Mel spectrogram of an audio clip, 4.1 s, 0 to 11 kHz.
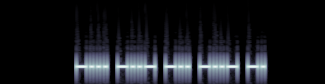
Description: Morse code, heard as a keyed tone, about 27 wpm, 700 Hz. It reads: BXDXN
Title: Code Groups - 5 Letter:Numbers - 28wpm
